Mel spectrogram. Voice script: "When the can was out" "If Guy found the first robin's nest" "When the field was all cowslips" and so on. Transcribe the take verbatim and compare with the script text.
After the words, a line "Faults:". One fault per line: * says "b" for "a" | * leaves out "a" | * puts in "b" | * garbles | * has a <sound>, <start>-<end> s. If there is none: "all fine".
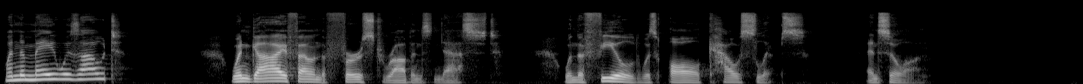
"When the may was out" "When Guy found the first robin's nest" "When the field was all cowslips" and so on.
Faults:
* says "may" for "can"
* says "When" for "If"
